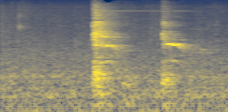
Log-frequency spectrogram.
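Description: A man coughing twice, two short sudden coughs about two-thirds of a second apart.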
